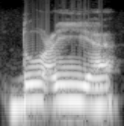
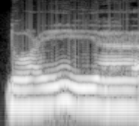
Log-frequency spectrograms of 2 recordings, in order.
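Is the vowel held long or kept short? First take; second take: short; long. First: The vowel is kept short, without stretching. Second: The vowel is stretched out long. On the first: The speaker calls it right. "টান পড়বে না, উচ্চারণে টান নেই।" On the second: The speaker calls it wrong. "অনেকে পড়ে না এভাবে, হবে না।"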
